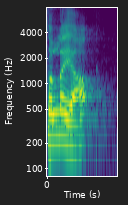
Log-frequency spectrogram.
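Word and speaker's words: saleach (צלח): The word prosper comes from the Hebrew word saleach. That's how it's pronounced, saleach, which means to advance.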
